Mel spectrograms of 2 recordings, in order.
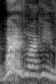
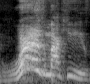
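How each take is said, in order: First: High, firm, shorter demand; controlled yell. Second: Long, drawn-out high holler; loud yell. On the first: Speaker controls herself demanding keys from cousin, restrained high yell. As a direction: raise the voice but rein it in. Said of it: "I had to control myself". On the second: Speaker almost loses it demanding keys from cousin, loud drawn-out yell. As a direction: bellow it slowly, stretching the first word. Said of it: "I end up yelling his name so loud". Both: Retold or imitated.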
